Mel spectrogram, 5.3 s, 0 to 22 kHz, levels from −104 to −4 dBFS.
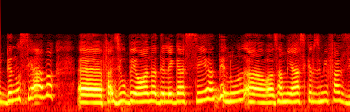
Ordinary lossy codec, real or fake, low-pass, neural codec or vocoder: none; real; 7.2 kHz; none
